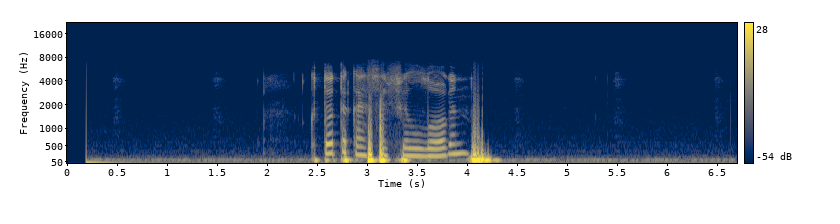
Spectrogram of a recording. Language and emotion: Russian, neutral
